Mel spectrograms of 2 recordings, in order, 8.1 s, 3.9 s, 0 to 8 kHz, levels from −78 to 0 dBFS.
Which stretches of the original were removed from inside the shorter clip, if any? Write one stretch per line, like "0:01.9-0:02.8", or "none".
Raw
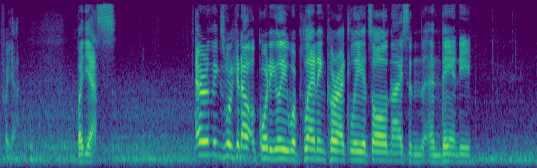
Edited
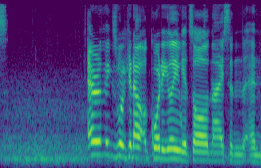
0:04.3-0:05.4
